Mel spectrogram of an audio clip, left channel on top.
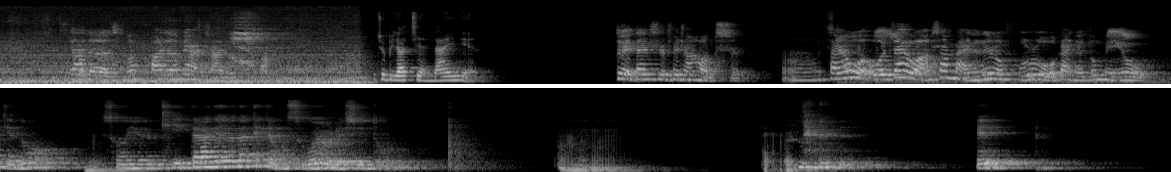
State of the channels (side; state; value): both; different; correlation 0.00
